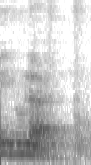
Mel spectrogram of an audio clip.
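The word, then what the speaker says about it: Euler: ई silent होता है, इसको पढ़ेंगे यूलर।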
